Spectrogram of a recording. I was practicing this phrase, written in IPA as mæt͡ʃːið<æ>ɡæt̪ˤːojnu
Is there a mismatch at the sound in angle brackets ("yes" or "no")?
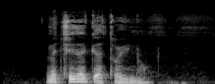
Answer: no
